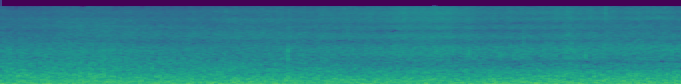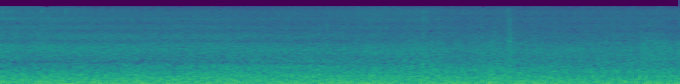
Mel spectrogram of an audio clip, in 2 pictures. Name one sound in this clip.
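Waves wash and churn against rocks outdoors.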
